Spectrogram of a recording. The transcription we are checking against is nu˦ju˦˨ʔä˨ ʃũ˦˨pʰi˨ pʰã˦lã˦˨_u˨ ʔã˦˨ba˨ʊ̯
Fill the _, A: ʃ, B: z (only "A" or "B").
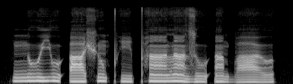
B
